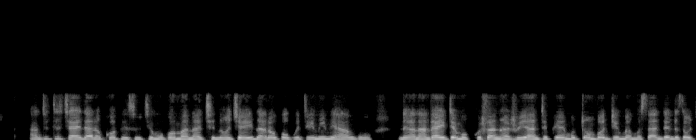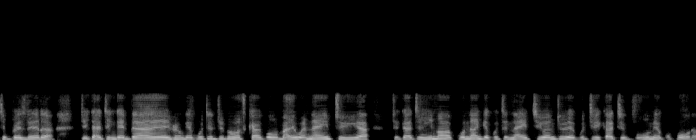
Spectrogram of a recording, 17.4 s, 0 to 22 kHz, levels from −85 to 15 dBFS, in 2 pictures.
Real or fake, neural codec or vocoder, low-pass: fake; codec, 16 kHz, 1.1 kbps, Voila-Tokenizer; 7.2 kHz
